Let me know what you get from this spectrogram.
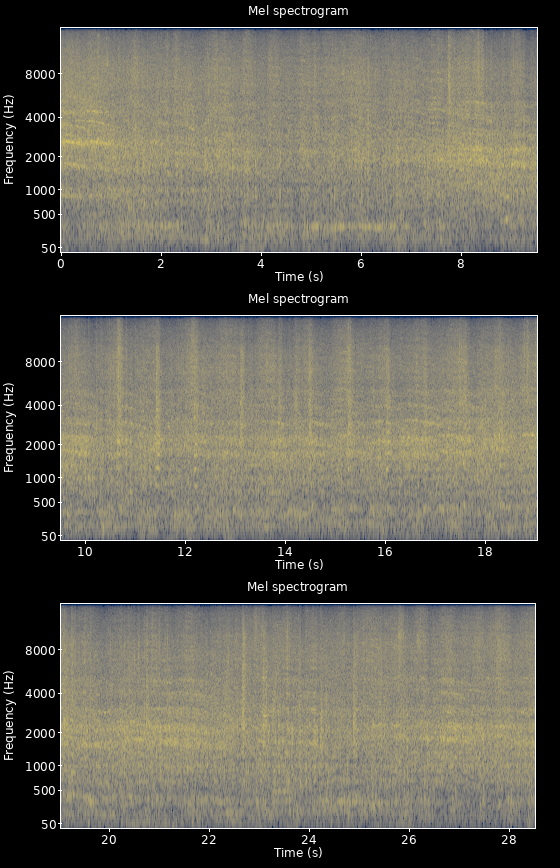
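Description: Pacific National freight train passing close by. The last of its NR-class diesel locomotives goes past at the start, then a long string of container flat wagons rolls by in a steady loud rumble, the wheels clicking repeatedly over the rail joints.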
